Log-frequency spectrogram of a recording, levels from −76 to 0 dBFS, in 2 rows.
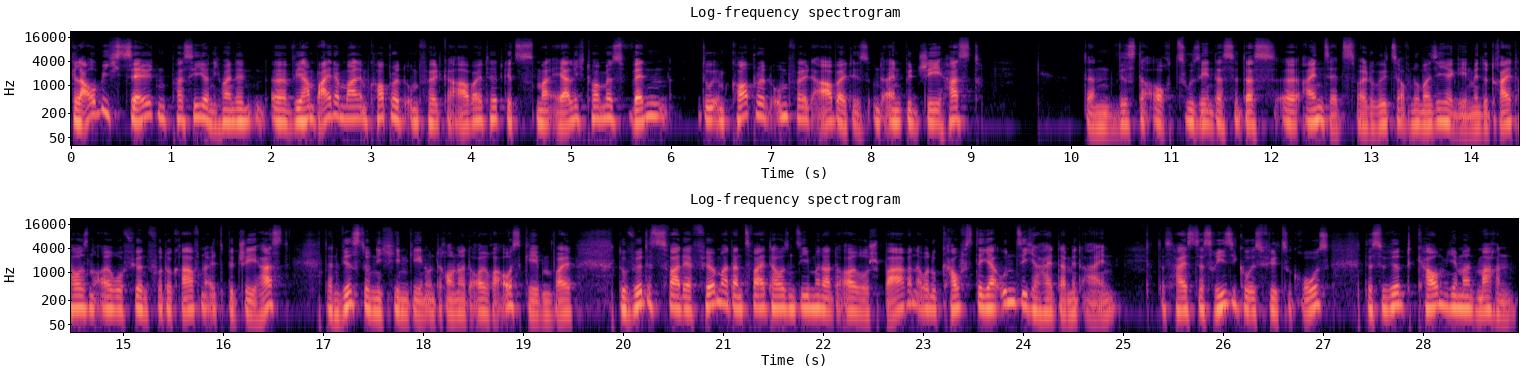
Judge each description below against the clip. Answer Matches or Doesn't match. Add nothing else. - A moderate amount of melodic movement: Matches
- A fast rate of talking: Matches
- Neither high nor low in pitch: Doesn't match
